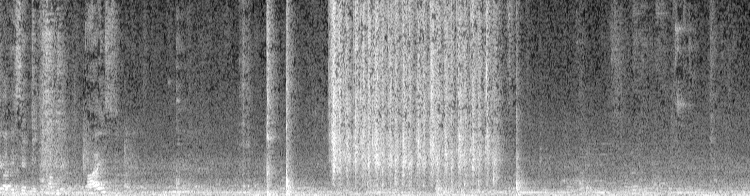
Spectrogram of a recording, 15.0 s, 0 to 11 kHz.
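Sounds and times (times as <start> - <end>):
ice rattling in cocktail shaker: 6.6 - 10.2.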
